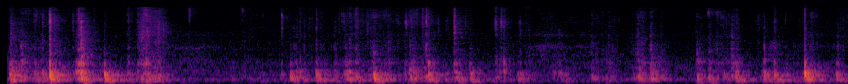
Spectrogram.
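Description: Rabbits chewing a grass house made of pressed dried grass: irregular runs of quick, crisp crunching clicks, with a short lull about a second in.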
